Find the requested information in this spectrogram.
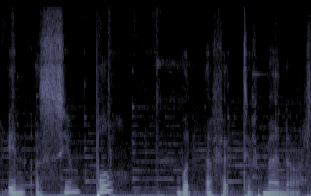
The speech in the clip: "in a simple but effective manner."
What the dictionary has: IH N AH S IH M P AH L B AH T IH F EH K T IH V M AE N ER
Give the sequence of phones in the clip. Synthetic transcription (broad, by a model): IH N AH S IH M P AH L B AH T IH F EH K T IH V M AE N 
